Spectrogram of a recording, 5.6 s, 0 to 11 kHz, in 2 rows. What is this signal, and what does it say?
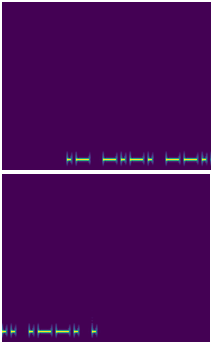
Morse code, heard as a keyed tone, about 20 wpm, 700 Hz. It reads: AC7PE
